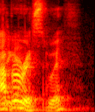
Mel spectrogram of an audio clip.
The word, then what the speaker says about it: Aberystwyth: Aberystwyth.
